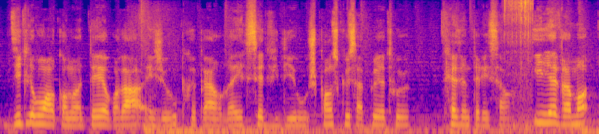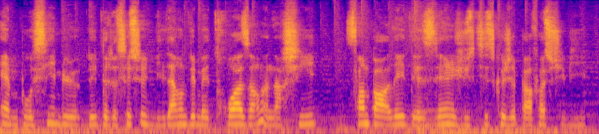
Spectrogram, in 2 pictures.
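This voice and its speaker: A man's voice: a little high, fairly even intonation, a little fast, few pauses, a little mellow, faint music behind. A man in his twenties from Africa, a native English speaker, talking informally to viewers in a personal student vlog. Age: 20s. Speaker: architecture student presenting his own channel.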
